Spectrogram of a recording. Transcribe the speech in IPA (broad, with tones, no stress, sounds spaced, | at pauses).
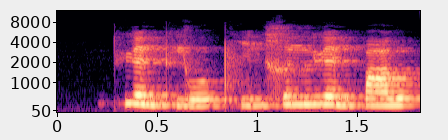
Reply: pʰ ɥ ɛ˥˨ n pʰ j o˨˦ ʊ̯ pʰ i˨˦ n x ə˦ n l ɥ ɛ˥˨ n p ɑ˦ ʊ̯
